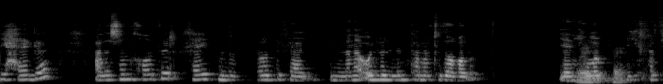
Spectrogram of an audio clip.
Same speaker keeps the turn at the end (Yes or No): Yes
